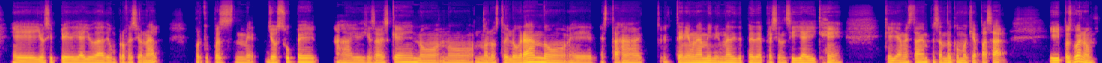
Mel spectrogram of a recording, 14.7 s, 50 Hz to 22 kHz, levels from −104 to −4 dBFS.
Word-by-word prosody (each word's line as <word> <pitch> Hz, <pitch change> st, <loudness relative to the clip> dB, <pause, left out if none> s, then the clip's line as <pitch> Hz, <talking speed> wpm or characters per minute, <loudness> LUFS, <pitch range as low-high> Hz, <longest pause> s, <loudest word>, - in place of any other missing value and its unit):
eh, 100 Hz, -2 st, +2 dB
yo 105 Hz, 0 st, +2 dB
sí 125 Hz, -, -2 dB
pedí 110 Hz, -3 st, +1 dB
ayuda 110 Hz, +1 st, +2 dB
de 105 Hz, -, 0 dB
un 105 Hz, -, -6 dB
profesional, 105 Hz, -1 st, -1 dB, 0.5 s
porque -, -, -4 dB
pues, 100 Hz, +3 st, -3 dB
me 105 Hz, +1 st, -4 dB
yo 115 Hz, -3 st, +1 dB
supe 130 Hz, +1 st, +1 dB, 0.2 s
Ajá, 115 Hz, -1 st, -2 dB
yo 105 Hz, -, -2 dB
dije: 105 Hz, 0 st, -4 dB
"¿Sabes 110 Hz, +1 st, -2 dB
qué?, 135 Hz, -1 st, +1 dB
no 115 Hz, -3 st, -1 dB
no 105 Hz, -1 st, -4 dB
no 110 Hz, -3 st, -2 dB
lo 110 Hz, -, 0 dB
estoy 110 Hz, +2 st, -2 dB
logrando, 115 Hz, 0 st, +4 dB
eh, 95 Hz, -2 st, -4 dB
esta" 105 Hz, -2 st, -3 dB
Ajá, 105 Hz, 0 st, -1 dB, 0.4 s
tenía 110 Hz, 0 st, +2 dB
una 115 Hz, +1 st, +4 dB
mini 120 Hz, 0 st, +2 dB
una 115 Hz, +1 st, +2 dB
depi 115 Hz, -1 st, 0 dB
depresioncilla 110 Hz, +1 st, 0 dB
ahí, 115 Hz, 0 st, +2 dB
que 115 Hz, -3 st, -2 dB, 0.5 s
que 120 Hz, -, 0 dB
ya 115 Hz, -, 0 dB
me 115 Hz, -, 0 dB
estaba 125 Hz, +1 st, +1 dB
empezando 125 Hz, -1 st, 0 dB
como 120 Hz, -2 st, -1 dB
que -, -, -4 dB
a -, -, -3 dB
pasar, -, -, +1 dB, 0.5 s
y, 120 Hz, 0 st, +4 dB
pues, 125 Hz, +1 st, +2 dB
bueno, 140 Hz, -10 st, +5 dB
110 Hz, 190 wpm, -23 LUFS, 105-120 Hz, 0.5 s, bueno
